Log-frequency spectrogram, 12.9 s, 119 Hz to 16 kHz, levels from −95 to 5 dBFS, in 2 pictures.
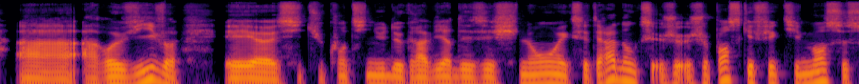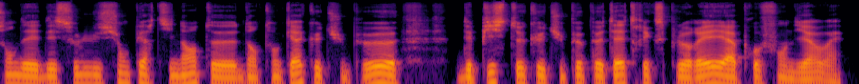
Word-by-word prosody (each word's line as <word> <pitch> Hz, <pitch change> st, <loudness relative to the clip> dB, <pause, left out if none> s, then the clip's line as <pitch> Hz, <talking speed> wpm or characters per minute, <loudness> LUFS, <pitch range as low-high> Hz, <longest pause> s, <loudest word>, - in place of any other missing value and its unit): à 85 Hz, 0 st, 0 dB
à -, -, +1 dB
revivre 95 Hz, -, +2 dB, 0.4 s
et 85 Hz, 0 st, +4 dB
heu, 80 Hz, -1 st, +4 dB
si 75 Hz, -, -1 dB
tu -, -, -12 dB
continues 100 Hz, +1 st, -4 dB
de 95 Hz, -1 st, 0 dB
gravir 90 Hz, +1 st, 0 dB
des 90 Hz, 0 st, -2 dB
échelons 105 Hz, +5 st, 0 dB
et 100 Hz, -, +1 dB
cetera 140 Hz, -, -1 dB
donc 135 Hz, -5 st, -1 dB
c -, -, -3 dB
je 100 Hz, +2 st, -2 dB
je 95 Hz, +4 st, -4 dB
pense 150 Hz, +6 st, -1 dB
qu'effectivement 110 Hz, +2 st, -1 dB
ce 130 Hz, -8 st, -3 dB
sont 105 Hz, +3 st, -4 dB
des 100 Hz, -2 st, +3 dB
des 95 Hz, +1 st, 0 dB
solutions 105 Hz, +3 st, -3 dB
pertinentes, 105 Hz, 0 st, -2 dB
heu, 90 Hz, -2 st, +3 dB
dans 90 Hz, 0 st, -2 dB
ton 95 Hz, +2 st, -5 dB
cas 110 Hz, +6 st, +2 dB
que 120 Hz, -, -3 dB
tu 95 Hz, -3 st, -7 dB
peux, 105 Hz, +5 st, +3 dB
heu, 100 Hz, -, -3 dB, 0.4 s
des 95 Hz, +2 st, +1 dB
pistes 115 Hz, +1 st, +1 dB
que -, -, -3 dB
tu 95 Hz, -1 st, -5 dB
peux 105 Hz, +3 st, -1 dB
peut-être 105 Hz, +2 st, +1 dB
explorer 95 Hz, +1 st, +3 dB
et 105 Hz, -, +6 dB
approfondir, 85 Hz, -3 st, 0 dB
ouais. 70 Hz, -5 st, -3 dB
95 Hz, 205 wpm, -26 LUFS, 90-110 Hz, 0.4 s, et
